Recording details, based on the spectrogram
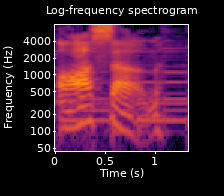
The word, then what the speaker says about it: awesome: 第三个我们要学习的是 awesome。 awesome, A-W-E-S-O-M-E, A-W-E-S-O-M-E。值得注意的是 awesome 这个字的发音不念作 awesome, 它念作 awesome。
